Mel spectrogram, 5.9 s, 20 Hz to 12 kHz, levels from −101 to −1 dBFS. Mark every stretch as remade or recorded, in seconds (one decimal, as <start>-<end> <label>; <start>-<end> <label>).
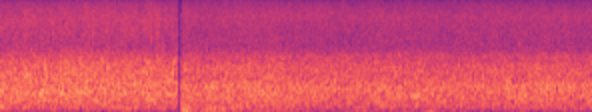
0.0-5.9 recorded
